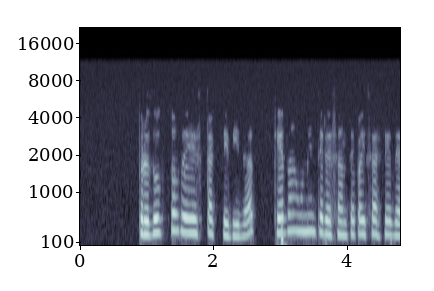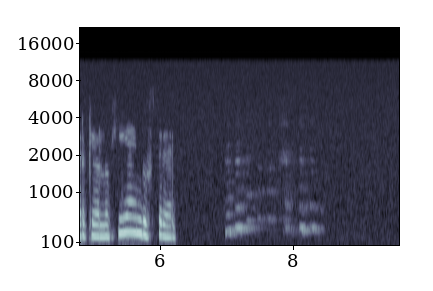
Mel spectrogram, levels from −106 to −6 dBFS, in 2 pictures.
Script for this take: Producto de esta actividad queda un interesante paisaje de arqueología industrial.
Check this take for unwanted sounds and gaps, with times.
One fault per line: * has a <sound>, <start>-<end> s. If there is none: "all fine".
* has a laugh, 7.0-8.5 s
